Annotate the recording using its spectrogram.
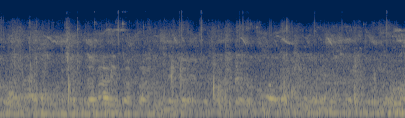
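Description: Indistinct voices talking, over a steady low hum.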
